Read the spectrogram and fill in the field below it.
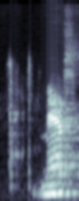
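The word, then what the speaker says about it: mass: এই যে ম্যাস rising ম্যাস rising অথবা মাস রাইজিং উচ্চারণটা দুটোই সঠিক ম্যাস এবং মাস বোথ আর কারেক্ট ম্যাস রাইজিং গণঅব্ধ যাক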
